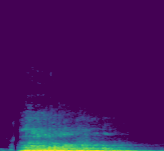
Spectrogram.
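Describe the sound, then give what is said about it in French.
A lion lets out a deep, loud roar that starts abruptly, rumbles heavily for about two seconds, then slowly fades. No voices accompany it. “Et le lion se réveille.”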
